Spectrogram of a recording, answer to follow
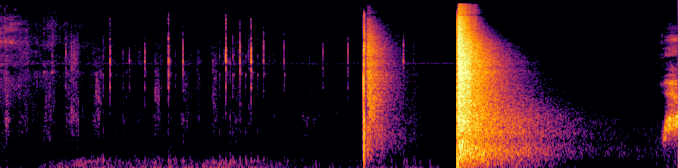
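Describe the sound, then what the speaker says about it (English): Red and green salute firework fired as a single shot: after shuffling and rustling outdoors, a sharp crack is followed by one loud bang that rolls off in a long fading echo. "We got this awesome red and green salute,"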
